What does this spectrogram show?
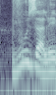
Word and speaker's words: vous allez: Deixa eu ver novamente, ó, o S não é pronunciado, mas como tem uma vogal aqui, ele vai, né? Então vai ficar vous allez.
